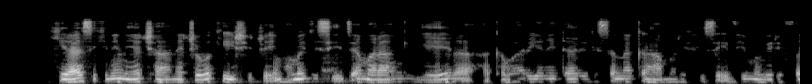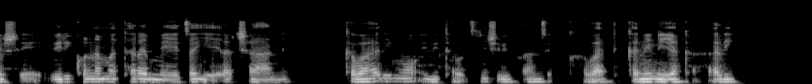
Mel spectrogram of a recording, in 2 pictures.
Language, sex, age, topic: Rundi, male, 25-35, education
